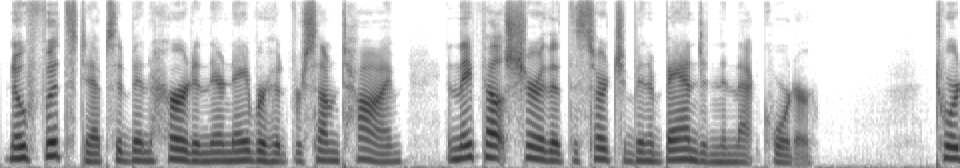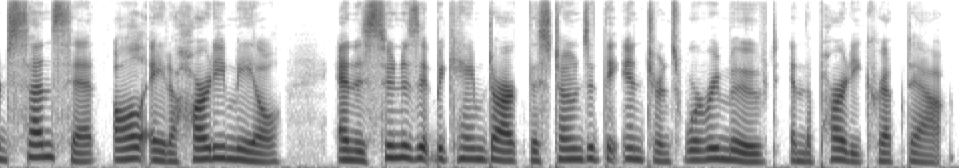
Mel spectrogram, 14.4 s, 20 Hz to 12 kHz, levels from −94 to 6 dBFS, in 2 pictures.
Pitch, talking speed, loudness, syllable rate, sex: 190 Hz, 210 wpm, -20 LUFS, 5.7 syllables/s, female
